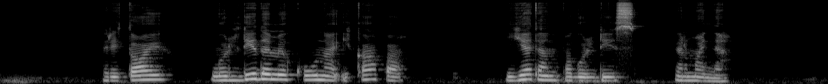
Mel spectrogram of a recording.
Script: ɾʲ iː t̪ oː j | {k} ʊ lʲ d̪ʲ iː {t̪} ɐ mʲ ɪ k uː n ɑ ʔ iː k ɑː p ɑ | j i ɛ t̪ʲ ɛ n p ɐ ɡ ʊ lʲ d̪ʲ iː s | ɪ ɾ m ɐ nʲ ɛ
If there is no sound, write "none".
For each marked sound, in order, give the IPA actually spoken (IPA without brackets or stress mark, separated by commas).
ɡ, d̪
